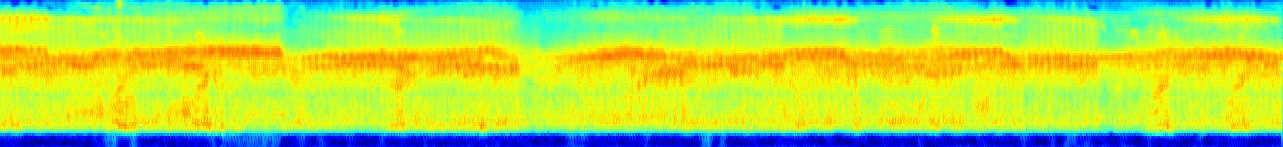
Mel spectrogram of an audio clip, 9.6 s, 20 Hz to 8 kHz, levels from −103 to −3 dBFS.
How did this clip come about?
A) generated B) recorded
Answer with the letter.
A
